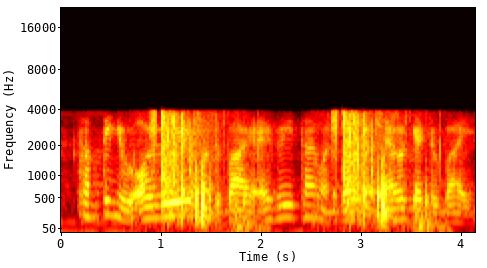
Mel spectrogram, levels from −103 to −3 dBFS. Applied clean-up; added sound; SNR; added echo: none; Shatter; -4 dB; reverberation time 0.7 s.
